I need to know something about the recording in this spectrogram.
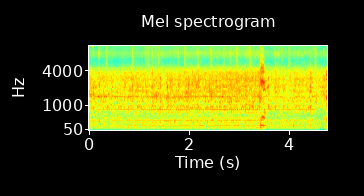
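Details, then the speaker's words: Humming, non-spinning electric fan motor after fixing corroded capacitor wiring connection; steady even hum at top speed, no scraping or rattling — fan now spins smoothly. "Sudah berputar lancar rekan-rekan"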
